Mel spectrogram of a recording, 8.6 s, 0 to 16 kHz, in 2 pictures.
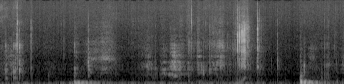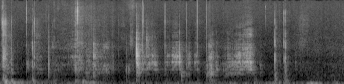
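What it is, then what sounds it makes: Leather camera case. Long nails scratch and tap along the top and edges of a closed, small stitched cowhide case for an Argus C3 camera held in the hands. Quiet, dry scratching and crinkly rasps mix with soft, dull taps and occasional low thumps, each dying away almost instantly.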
